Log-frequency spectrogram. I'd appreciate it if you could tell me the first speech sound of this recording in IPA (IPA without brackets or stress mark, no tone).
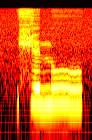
ç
